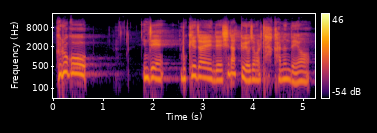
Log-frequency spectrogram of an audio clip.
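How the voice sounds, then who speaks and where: A woman's voice: medium pitch, lively intonation, measured pace, vocal fry, darkish tone. A middle-aged woman preaching a testimony sermon in a church, telling her story and posing rhetorical questions to the congregation. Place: church sanctuary. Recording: long reverb of a church hall.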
